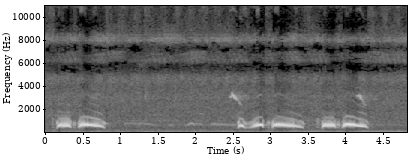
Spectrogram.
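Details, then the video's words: Spotted dove decoy call used to lure wild doves: a short coo and a longer, lower, mellow coo, followed after a pause by a quick three-note cooing phrase repeated twice. The setting is quiet, with a faint low hum. "Chim cu gáy chiêu kích mồi tập bổi nhanh nổi hiệu quả"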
